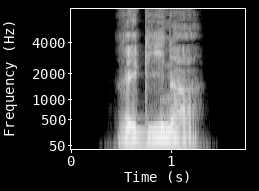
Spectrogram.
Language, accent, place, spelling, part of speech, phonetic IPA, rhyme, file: German, Germany, Berlin, Regina, proper noun, [ʁeˈɡiːna], -iːna, De-Regina.ogg
- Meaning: a female given name from Latin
